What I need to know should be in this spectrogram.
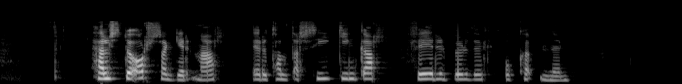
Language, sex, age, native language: Icelandic, female, 20-29, Icelandic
